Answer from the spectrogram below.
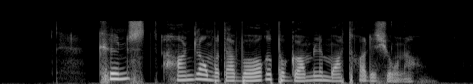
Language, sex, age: Norwegian, female, 45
